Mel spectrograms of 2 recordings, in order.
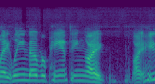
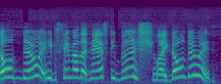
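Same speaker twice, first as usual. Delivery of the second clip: play-acted, pitched-up yell; 6 semitones higher than usual. Retelling watching a show, yelling at a character: imitating yelling at the screen. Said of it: "I'm over there yelling at my girl".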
